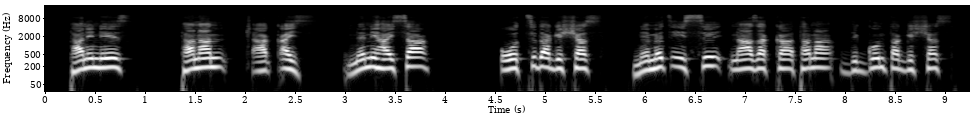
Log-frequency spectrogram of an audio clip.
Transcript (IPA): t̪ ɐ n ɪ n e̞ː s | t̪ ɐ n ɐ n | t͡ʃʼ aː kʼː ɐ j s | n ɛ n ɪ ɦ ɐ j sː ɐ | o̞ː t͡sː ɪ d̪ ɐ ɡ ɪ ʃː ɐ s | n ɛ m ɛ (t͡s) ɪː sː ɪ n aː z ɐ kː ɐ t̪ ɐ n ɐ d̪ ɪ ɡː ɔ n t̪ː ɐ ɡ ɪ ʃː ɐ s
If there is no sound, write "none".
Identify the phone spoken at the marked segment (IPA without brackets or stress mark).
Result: t͡sʼ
